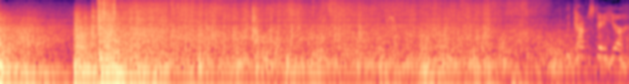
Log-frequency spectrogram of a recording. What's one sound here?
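An explosion booms nearby and its roar slowly fades.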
